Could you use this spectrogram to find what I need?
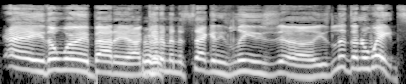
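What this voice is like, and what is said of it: Odd put-on New York accent. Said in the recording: “do a third impression ... odd New York”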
